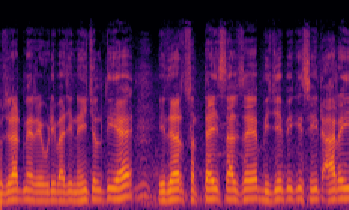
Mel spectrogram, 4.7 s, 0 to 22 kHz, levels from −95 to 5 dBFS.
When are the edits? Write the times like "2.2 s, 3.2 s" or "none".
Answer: none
